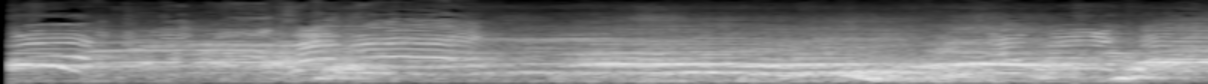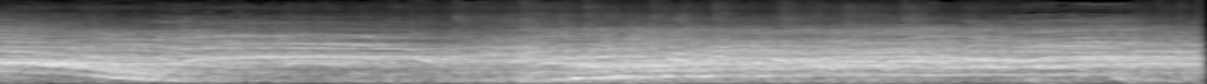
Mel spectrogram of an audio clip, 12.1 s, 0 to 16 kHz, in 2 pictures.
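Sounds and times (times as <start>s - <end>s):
crowd cheering and shouting: 0.1s - 12.0s.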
